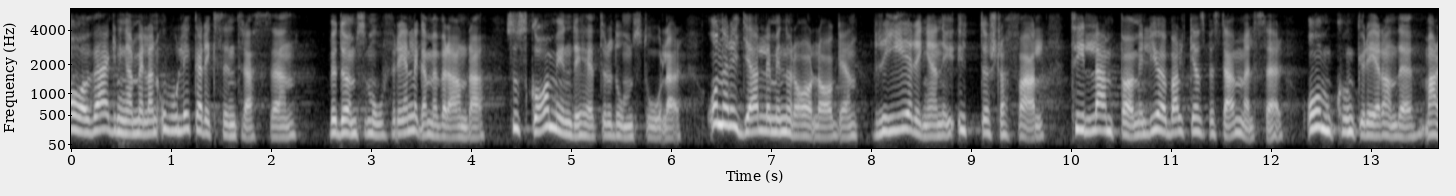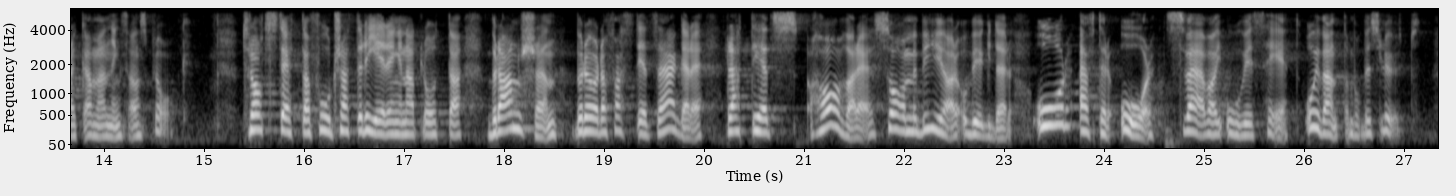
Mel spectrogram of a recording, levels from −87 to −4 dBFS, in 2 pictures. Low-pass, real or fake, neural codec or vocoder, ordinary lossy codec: 5.4 kHz; real; none; none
